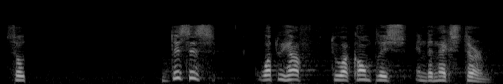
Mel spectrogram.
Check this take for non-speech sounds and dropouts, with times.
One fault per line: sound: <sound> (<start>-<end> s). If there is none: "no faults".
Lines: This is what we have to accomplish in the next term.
no faults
